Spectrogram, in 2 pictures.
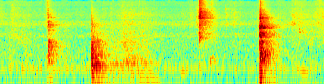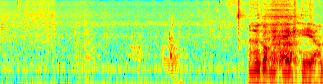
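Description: Kitchen clatter: about five separate knocks and clinks of kitchenware, the sharpest about a second in and about three seconds in, followed near the end by a man's voice.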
